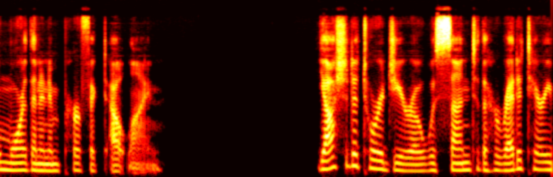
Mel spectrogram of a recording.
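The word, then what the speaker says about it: Yoshida Torajiro: The name you are to pronounce with an equality of accent on the different syllables, almost as in French, the vowels as in Italian, but the consonants in the English manner except the J, which has the French sound, or, as it has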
